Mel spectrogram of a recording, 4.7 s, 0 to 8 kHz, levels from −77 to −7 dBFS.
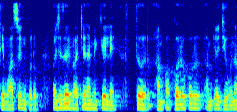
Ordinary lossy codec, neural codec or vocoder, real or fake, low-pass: none; autoencoder, 48 kHz, 128 numbers a frame, DAC-VAE, trained on Japanese speech; fake; 7.2 kHz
